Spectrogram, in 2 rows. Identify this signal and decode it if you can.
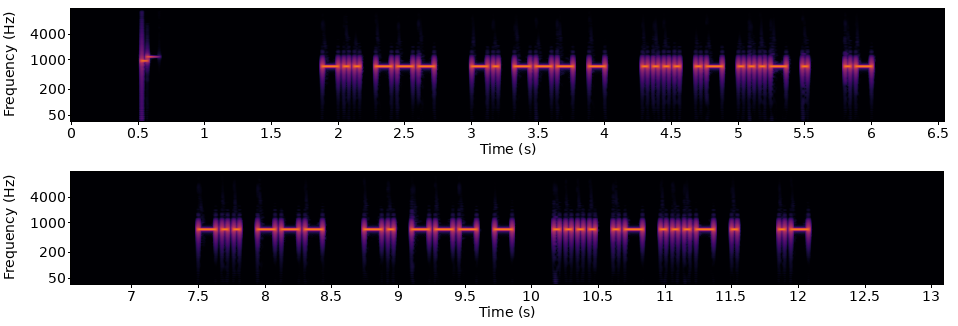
Morse code, heard as a keyed tone, about 30 wpm, 700 Hz. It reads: DO NOT HAVE A DO NOT HAVE A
